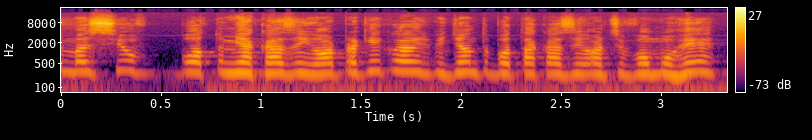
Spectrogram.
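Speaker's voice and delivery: quick mock complaint of a doomed king; rushed protest. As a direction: blurt it out quickly in disbelief. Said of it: "Fala assim".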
